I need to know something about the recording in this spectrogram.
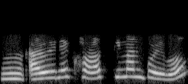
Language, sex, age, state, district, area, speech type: Assamese, female, 60+, Assam, Nagaon, rural, conversation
